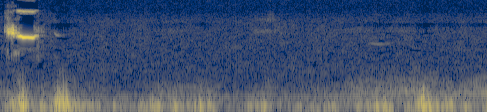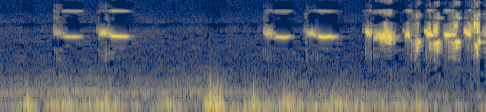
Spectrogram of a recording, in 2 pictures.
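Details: Red crossbill song: spaced pairs of short, high, downslurred notes repeated several times, ending in a quick jumbled burst of notes. Steady low rumble and knocking sounds run underneath.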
